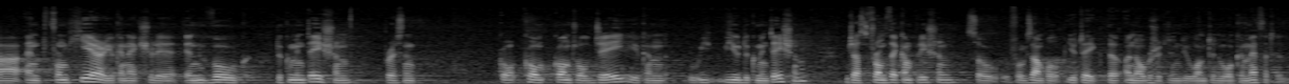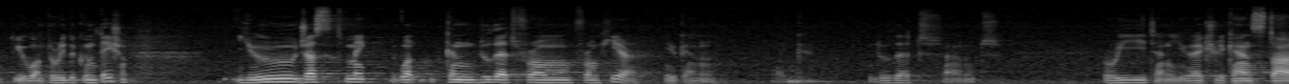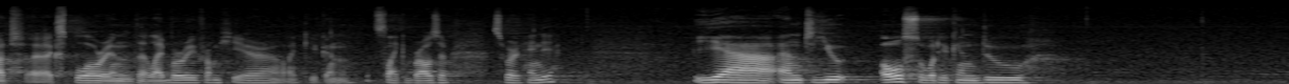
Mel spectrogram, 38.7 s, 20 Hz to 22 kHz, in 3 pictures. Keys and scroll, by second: 3.5 F1, 37.9 alt+shift+i.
